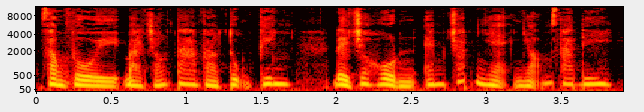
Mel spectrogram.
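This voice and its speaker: A kindly old grandmother soothes a grieving child, voiced by a woman. Her voice is low and husky and stays soft and gentle. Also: normal speed, dry recording. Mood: comforting.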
